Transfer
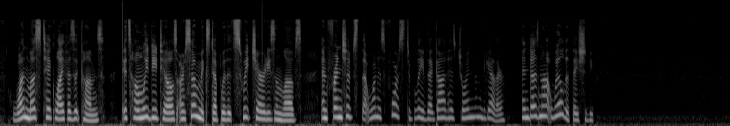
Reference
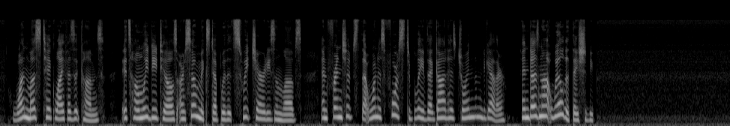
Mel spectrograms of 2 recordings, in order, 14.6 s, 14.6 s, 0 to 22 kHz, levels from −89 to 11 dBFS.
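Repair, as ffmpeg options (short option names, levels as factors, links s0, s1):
-af "adeclick=t=4,asetnsamples=n=441:p=0,asendcmd='7.16 volume volume 8.5dB',volume=1"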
